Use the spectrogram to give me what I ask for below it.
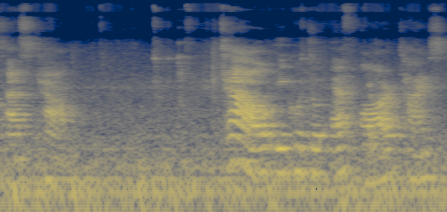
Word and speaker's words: tau: Tau equal to, it pronounced as tau.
